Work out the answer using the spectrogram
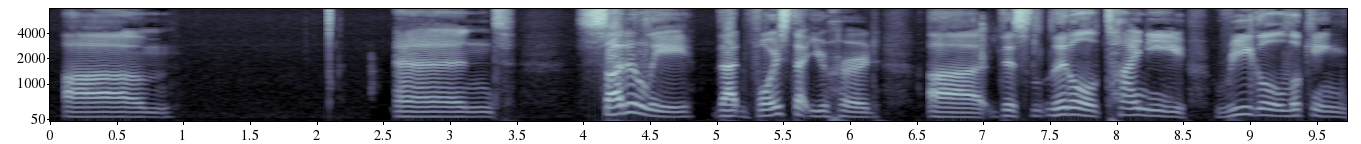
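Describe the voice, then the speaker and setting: A man acting as game master, improvising narration for a tabletop game in halting, hesitant phrases. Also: mid-range voice, clean tone, no room sound.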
